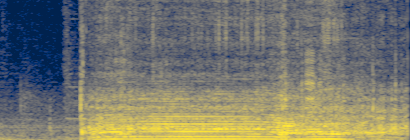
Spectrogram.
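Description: Handheld immersion blender running in a pot of cooked fish soup, blending the vegetables and stock into a purée. A steady motor hum starts about half a second in and cuts off shortly before the end.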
